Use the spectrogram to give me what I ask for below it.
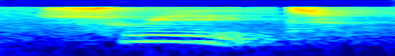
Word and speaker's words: sweet: que es Suite sí Sweet Recuerden que la doble e se pronuncia Y esto es Suite es como una y un poco más larga Suite aquí la doble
